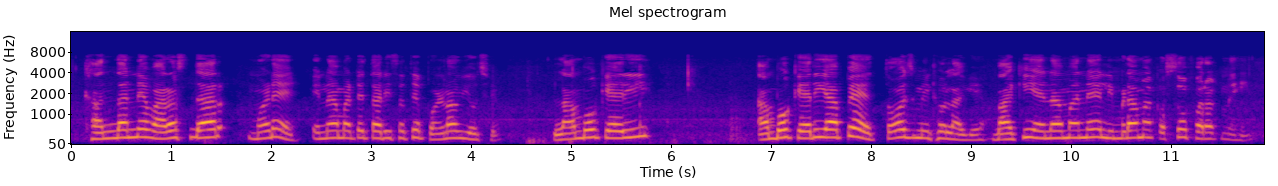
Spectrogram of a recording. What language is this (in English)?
Gujarati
